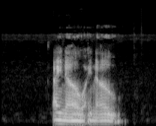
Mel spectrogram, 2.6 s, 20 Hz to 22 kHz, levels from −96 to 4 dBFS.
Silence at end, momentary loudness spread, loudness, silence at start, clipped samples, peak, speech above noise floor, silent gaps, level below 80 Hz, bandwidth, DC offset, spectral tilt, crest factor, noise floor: 0.6 s; 14 LU; -21 LUFS; 0.9 s; under 0.1%; -4 dBFS; 53 dB; none; -58 dBFS; 7.6 kHz; under 0.1%; -5.5 dB/octave; 20 dB; -73 dBFS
